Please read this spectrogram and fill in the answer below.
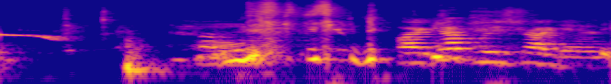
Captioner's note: laughing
